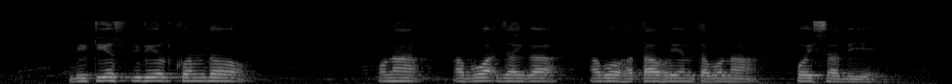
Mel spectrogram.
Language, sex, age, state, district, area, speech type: Santali, male, 60+, West Bengal, Paschim Bardhaman, urban, spontaneous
